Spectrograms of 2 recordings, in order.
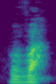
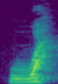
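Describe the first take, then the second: First: It begins with a V sound, teeth on lip. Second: It begins with a W sound, lips rounded. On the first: The speaker calls it wrong. "Not va" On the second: The speaker calls it right. "You put your lips together, make a little circle"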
